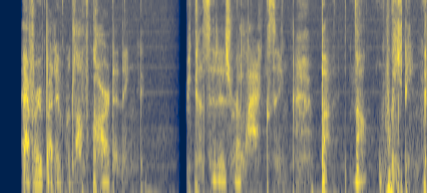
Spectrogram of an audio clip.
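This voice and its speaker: Very fast whispering. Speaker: video creator. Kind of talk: rant.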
